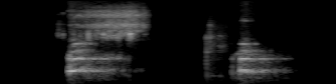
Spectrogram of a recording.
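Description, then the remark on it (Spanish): A neighbors' dog across the street barks twice, two drawn-out, slightly whiny barks separated by a short pause, with nothing else audible and no one speaking. “Pinochet se llama el perro. No, no sé cómo se llama. son los de enfrente.”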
